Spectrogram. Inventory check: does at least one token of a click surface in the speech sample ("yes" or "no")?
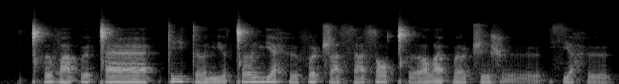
yes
